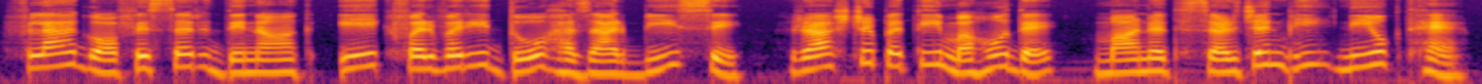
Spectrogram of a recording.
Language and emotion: Hindi, neutral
